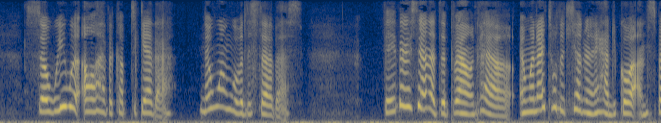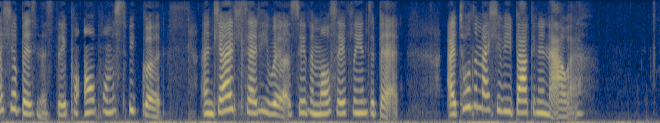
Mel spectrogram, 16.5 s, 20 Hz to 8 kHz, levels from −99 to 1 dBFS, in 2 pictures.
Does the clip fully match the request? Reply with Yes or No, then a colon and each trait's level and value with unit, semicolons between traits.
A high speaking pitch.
Yes: very high, 280 Hz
